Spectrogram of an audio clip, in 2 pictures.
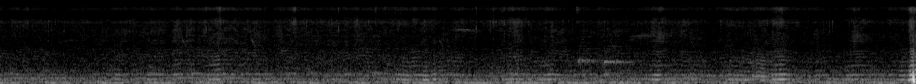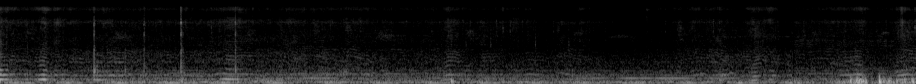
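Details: Honey bees returning with pollen to build their nest in early spring buzz steadily, a low droning hum with a brief sharp click midway.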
